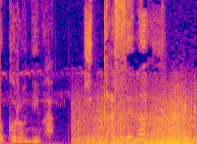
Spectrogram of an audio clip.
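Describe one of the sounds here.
An explosion bursts and rumbles.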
